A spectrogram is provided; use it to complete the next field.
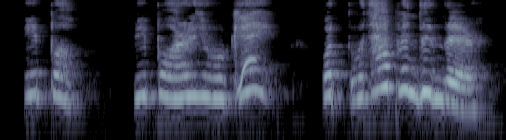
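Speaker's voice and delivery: whispering. Whispering in character to Meepo, who stands next to him: whispering. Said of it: "I'm just gonna whisper to him".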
